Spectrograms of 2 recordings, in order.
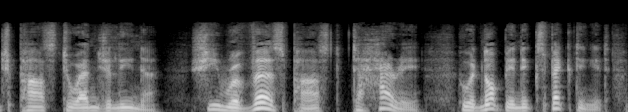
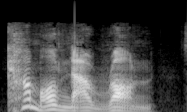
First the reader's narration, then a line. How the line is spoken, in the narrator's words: said Angelina crossly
